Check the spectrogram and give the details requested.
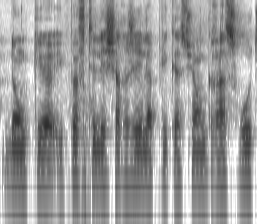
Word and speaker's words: GrassrEuts: Donc ils peuvent télécharger l'application Grass Rout. Ça s'écrit G R A 2 S R E U T S mais ça se prononce grass route. C'est un jeu de mot.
